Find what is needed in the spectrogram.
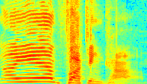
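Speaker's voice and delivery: insisting he's calm, loud and high; loud protest. Real, not acted. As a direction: shout that you are calm, clearly not. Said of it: "calm down, [name]".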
